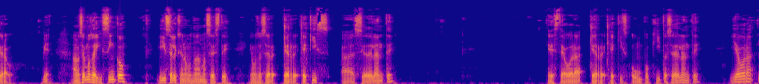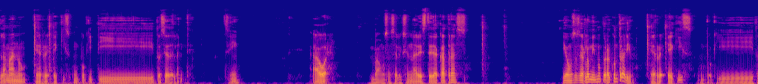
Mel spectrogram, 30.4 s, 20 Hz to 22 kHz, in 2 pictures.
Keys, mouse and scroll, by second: 1.5 click, 3.8 right click, 6.6 r, 6.9 x, 9.7 click, 11.7 right click, 12.7 r, 13.1 x, 14.7 click, 16.0 right click, 16.8 r, 17.1 x, 19.3 click, 20.4-21.9 middle drag, 23.3-25.4 middle drag, 25.9 shift+middle click, 27.3 right click, 29.1 r, 29.5 x.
